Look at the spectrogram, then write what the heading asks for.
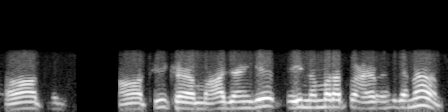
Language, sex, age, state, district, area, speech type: Hindi, male, 45-60, Uttar Pradesh, Chandauli, urban, conversation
